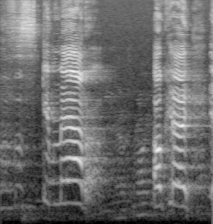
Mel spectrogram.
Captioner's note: congregation murmurs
